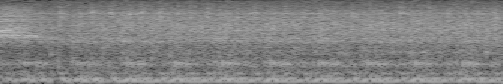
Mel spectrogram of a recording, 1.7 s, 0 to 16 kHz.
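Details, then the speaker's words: '66 Corvette, dormant 30 years, LS-swapped: low, lumpy but even V8 idle holding steady while the new transmission is shifted through reverse, neutral and drive, with no clunks or whine. Transmission works; engine and trans sound healthy. "neutral Drive I think it's working we're going to go do [Music] burnouts oh man that sounds good"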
